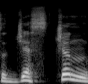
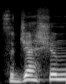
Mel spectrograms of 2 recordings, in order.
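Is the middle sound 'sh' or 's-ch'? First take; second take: s-ch; sh. First: The middle has an 's-ch' sound. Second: The middle has a plain 'sh' sound. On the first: The speaker calls it right. "बोलना है" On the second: The speaker calls it wrong. "नहीं बोलना"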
